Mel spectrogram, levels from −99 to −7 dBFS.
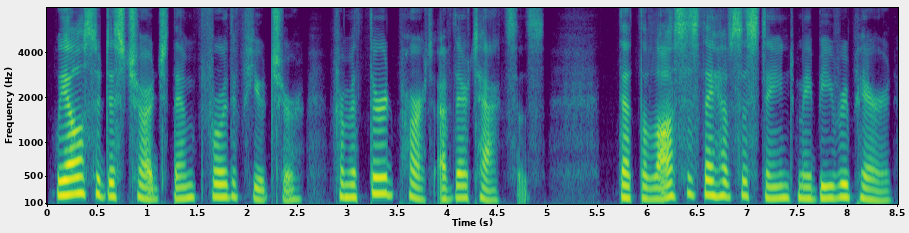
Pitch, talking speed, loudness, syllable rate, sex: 180 Hz, 160 wpm, -20 LUFS, 4.7 syllables/s, female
